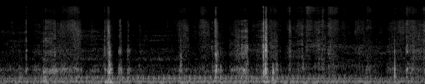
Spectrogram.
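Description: Cardboard filter box being opened by hand: the flaps scrape and click a few times. A steady low hum runs underneath.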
